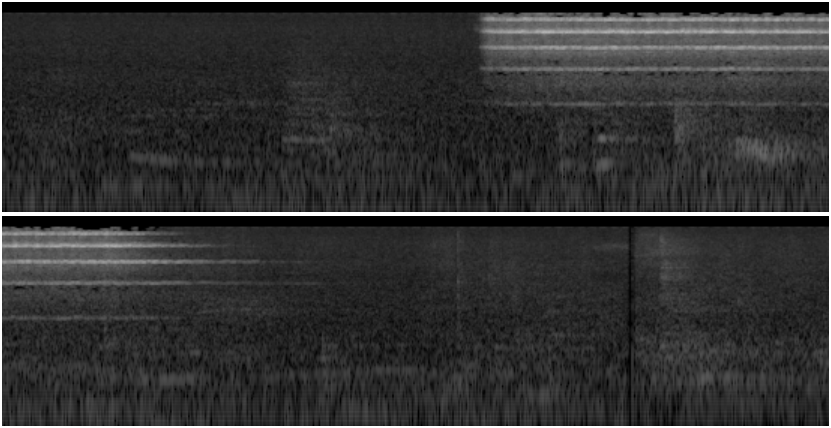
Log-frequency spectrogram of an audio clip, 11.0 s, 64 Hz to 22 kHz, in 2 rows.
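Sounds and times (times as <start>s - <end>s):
small bell ringing: 3.2s - 7.6s.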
